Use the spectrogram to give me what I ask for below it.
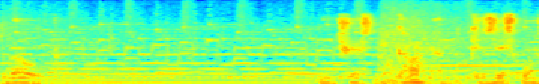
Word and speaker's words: Raab: It's pronounced Raab.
